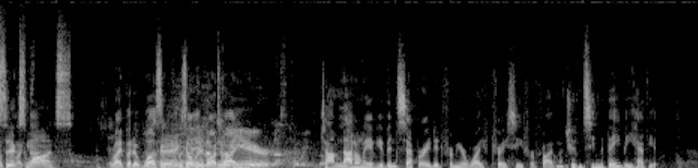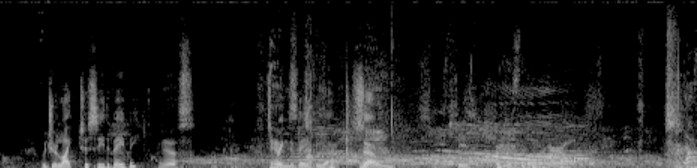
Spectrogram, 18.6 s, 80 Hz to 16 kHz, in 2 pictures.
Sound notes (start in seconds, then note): 14.0 audience awwing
